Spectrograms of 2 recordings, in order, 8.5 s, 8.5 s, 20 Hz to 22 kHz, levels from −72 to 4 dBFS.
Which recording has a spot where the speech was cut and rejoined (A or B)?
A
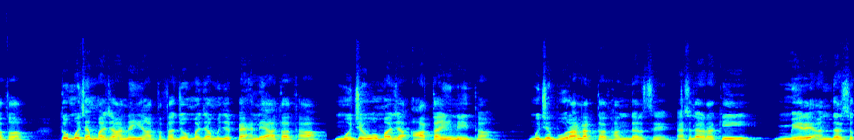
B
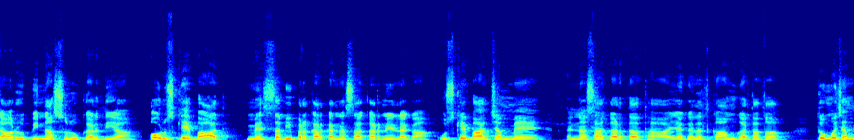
B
